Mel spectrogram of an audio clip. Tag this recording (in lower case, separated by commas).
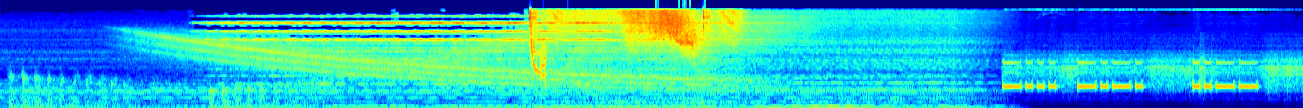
radio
